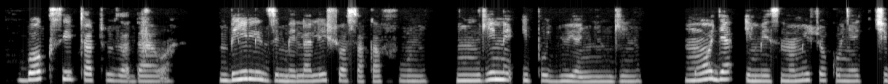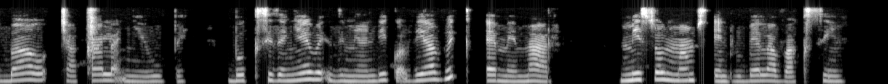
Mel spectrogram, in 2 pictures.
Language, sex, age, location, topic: Swahili, female, 18-24, Kisumu, health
